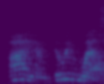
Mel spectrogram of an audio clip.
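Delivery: barely audible repeat; almost silent. Shown as a demonstration. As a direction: say it again under your breath.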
